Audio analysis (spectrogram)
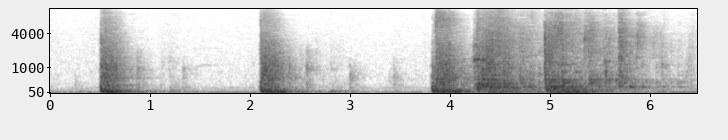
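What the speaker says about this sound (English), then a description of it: "I'm going to break the door down, or rather we are." Heavy blows strike a wooden door as it is broken down, two separate thuds and then a quicker pair of loud crashing impacts, each ringing briefly, close and with no talking.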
